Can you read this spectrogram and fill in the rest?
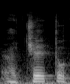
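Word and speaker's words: aceto: conservar si no mirar a Cheto que se escribe acepto no significa aceite sino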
